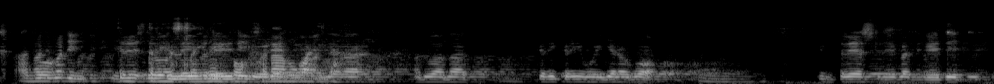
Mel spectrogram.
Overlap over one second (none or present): present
